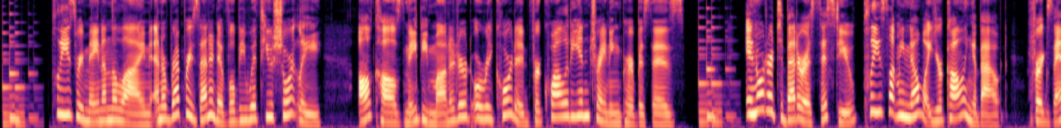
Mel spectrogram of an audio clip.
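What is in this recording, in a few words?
US English, IVR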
